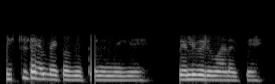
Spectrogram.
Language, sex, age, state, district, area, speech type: Kannada, female, 18-30, Karnataka, Dakshina Kannada, rural, conversation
